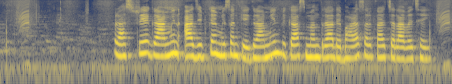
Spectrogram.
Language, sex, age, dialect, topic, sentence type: Magahi, female, 36-40, Western, banking, statement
